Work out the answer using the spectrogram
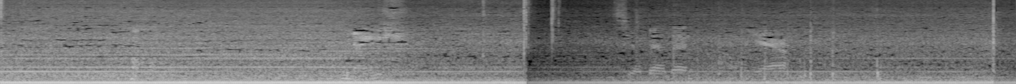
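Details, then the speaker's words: Dodge Grand Caravan with a complaint of poor AC: loud steady hum with a rough rapid whirr that drops away when switched off. The blower motor is worn out. "this is a dodge grand caravan that fan is shot"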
